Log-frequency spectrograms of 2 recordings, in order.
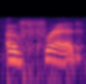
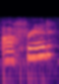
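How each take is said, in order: First: The name sounds like of followed by Fred. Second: The name sounds like off followed by red. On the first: The speaker calls it right. "So her name is of Fred" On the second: The speaker calls it wrong. "I had pronounced it Offred"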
